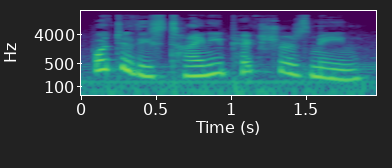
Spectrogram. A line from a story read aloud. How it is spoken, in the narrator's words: smiled sadly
